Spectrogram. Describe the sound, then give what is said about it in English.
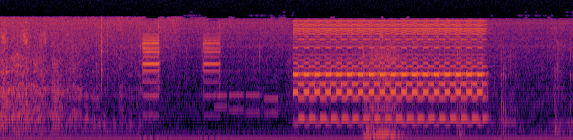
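A telephone rings loudly and steadily for about two seconds, a bright trilling electronic ring preceded by a few short tonal beeps, with some faint background noise underneath. “Harvey, the phone!”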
